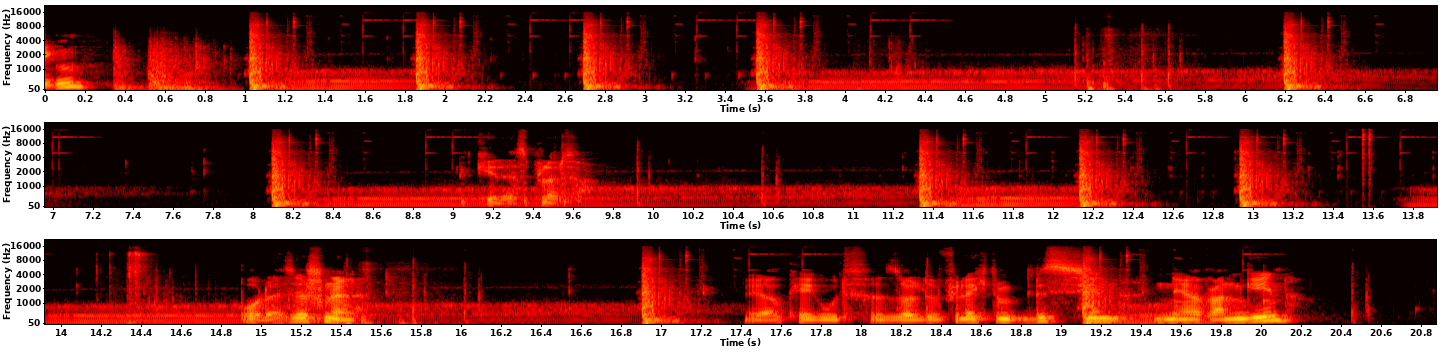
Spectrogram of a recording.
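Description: Gunshots ring out again and again, echoing briefly.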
